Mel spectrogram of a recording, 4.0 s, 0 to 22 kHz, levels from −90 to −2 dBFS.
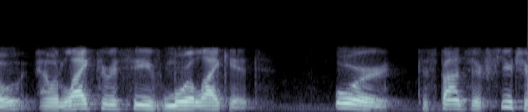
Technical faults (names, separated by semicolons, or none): none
